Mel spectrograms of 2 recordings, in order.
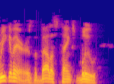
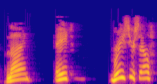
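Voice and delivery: high, tense warning; panicky countdown; slower than usual. A narrator's reading. Passenger warns crew to brace for the blast, high and panicky. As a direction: count down with mounting alarm.

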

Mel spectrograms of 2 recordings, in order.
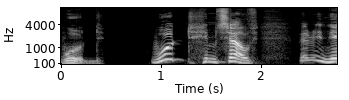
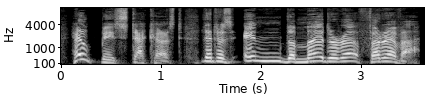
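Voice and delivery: raised voice, rising to a high, loud rallying call; urgent cry; 5 semitones higher, 4 dB louder than usual. A narrator's reading. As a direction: call a companion to action. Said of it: "I cried".

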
